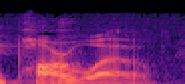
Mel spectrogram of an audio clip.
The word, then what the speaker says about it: parvo: In short, James, the half-brother of Jesus, explains the tongues multum in parvo. Now, the way you pronounce that is like M-U-U-L-T-U-M, multum in par, and the V is a W in parvo.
